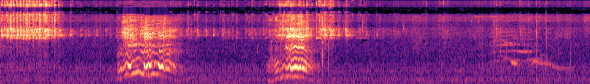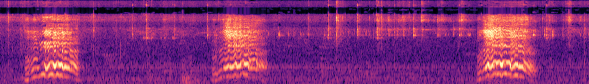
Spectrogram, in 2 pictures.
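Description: A goat bleating five times, each a short wavering call spaced a few seconds apart. A brief hissing rasp comes at the very start.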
